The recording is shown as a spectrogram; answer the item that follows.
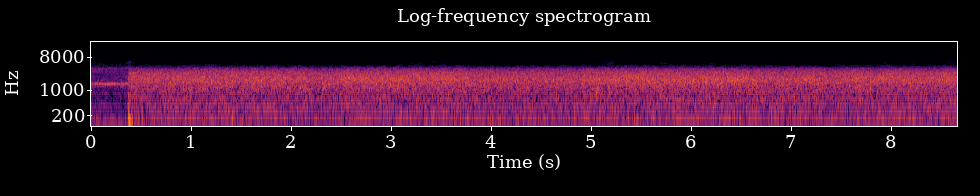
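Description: Radio static on the Friendship 7 Mercury capsule's air-to-ground voice channel: a steady hiss with no answer coming back. It opens with a brief steady tone that ends in a click about half a second in, after which the hiss holds level.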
